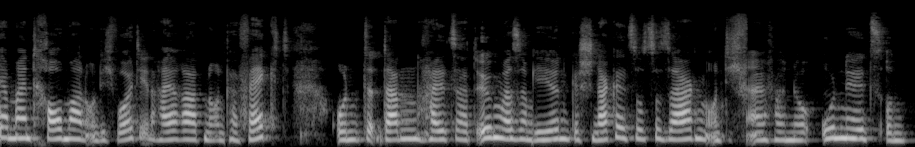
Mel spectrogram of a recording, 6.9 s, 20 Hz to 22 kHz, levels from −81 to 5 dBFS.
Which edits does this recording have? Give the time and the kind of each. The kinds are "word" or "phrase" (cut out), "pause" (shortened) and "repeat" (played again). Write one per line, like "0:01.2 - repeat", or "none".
0:01.7 - phrase
0:04.0 - word
0:05.6 - phrase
